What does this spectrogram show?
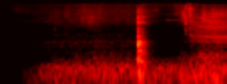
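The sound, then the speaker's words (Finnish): A single sharp clink as dirty dishes are set down on a table in front of a person, followed by a brief scraping rustle, over a low background rumble with no one speaking. “Anna mä laitan ne saastaiset poddausastiat tähän niin pöydälle sun eteen.”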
